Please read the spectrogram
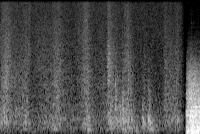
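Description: Soft rustles and light knocks of someone getting up and moving about in a small room, faint and irregular. Loud music starts suddenly near the end.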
